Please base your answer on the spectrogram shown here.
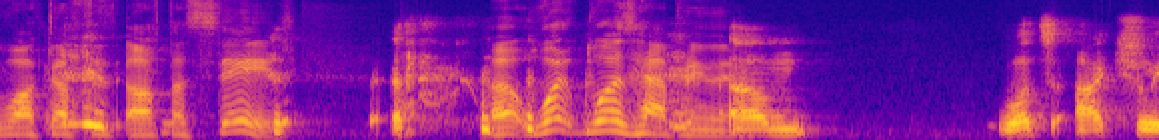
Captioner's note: laughs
